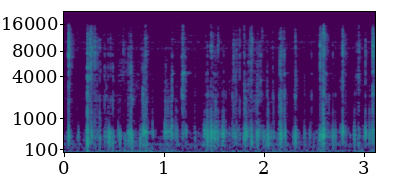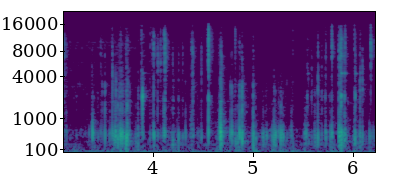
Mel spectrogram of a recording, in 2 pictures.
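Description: A small, light-blue, glossy quilted plastic purse is held upright while long nails tap and scratch across its quilted face. The result is a steady stream of quiet, crinkly clicks and scratchy rustles, with many sharp taps standing out from the continuous texture.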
